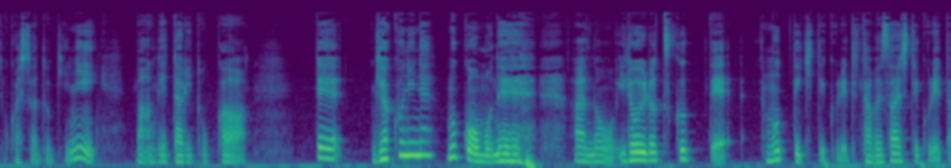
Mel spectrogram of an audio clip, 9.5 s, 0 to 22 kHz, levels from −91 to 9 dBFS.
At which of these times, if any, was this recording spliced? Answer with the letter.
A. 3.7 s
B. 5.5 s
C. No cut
A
